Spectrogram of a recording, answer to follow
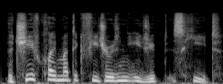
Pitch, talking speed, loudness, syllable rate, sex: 160 Hz, 215 wpm, -17 LUFS, 6.3 syllables/s, male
